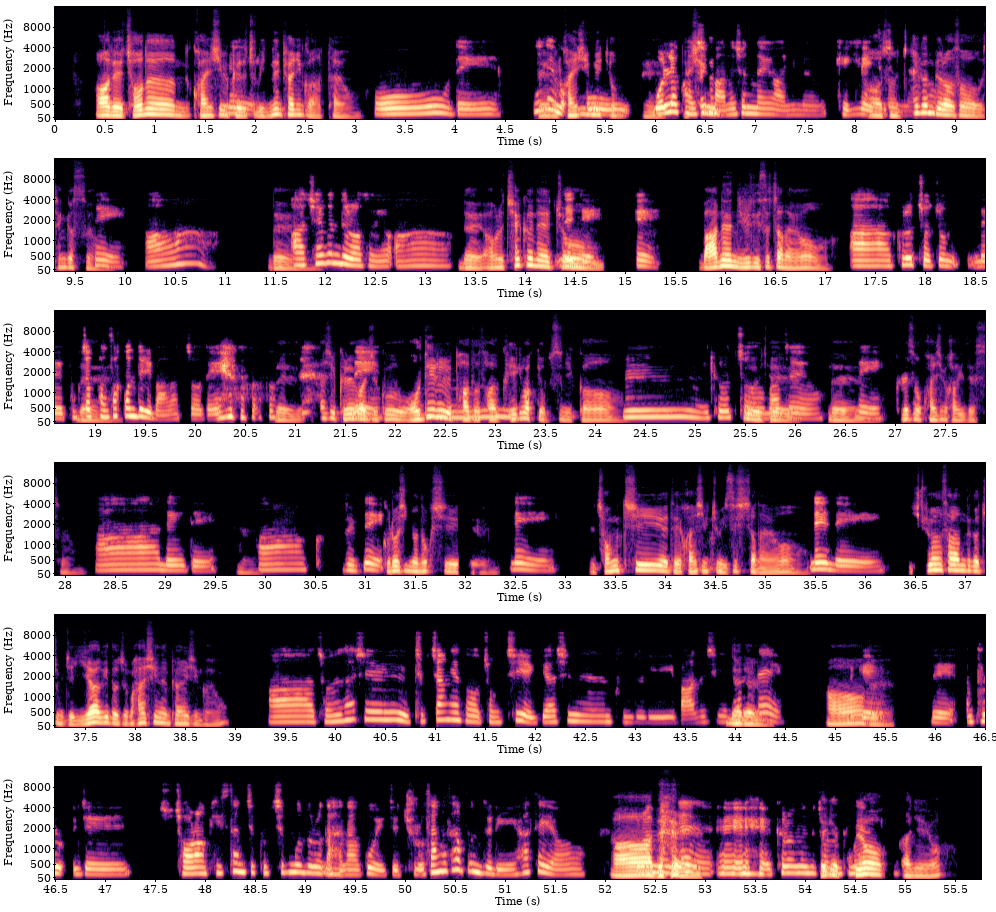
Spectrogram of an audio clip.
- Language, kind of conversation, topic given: Korean, unstructured, 정치 이야기를 하면서 좋았던 경험이 있나요?
- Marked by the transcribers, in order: other background noise; laugh; tapping; laughing while speaking: "안"; laughing while speaking: "예"; laughing while speaking: "네"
